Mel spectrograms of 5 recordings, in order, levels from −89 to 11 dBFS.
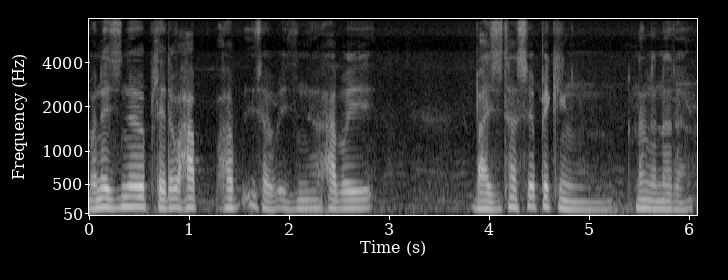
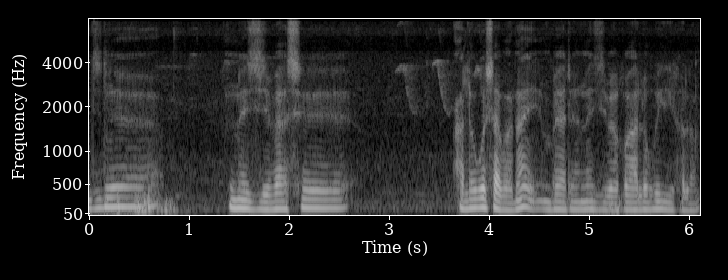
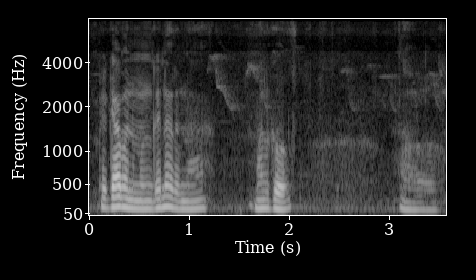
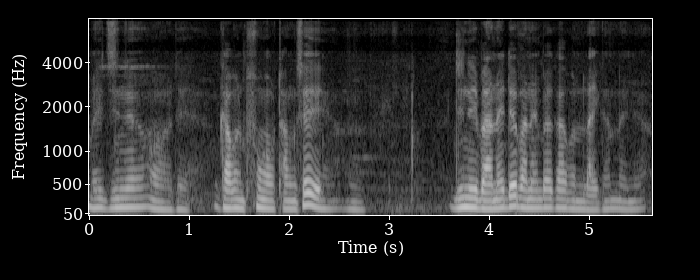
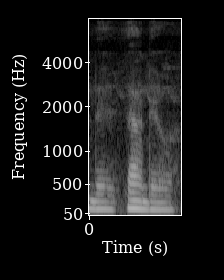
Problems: constant background noise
